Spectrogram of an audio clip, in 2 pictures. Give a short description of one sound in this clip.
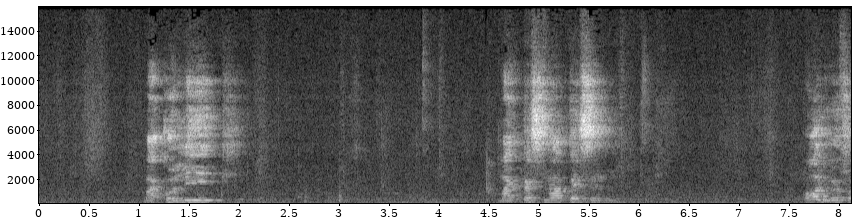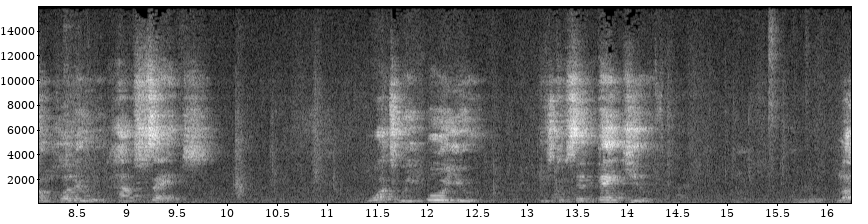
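A man speaks into a microphone in short, deliberate phrases with pauses.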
